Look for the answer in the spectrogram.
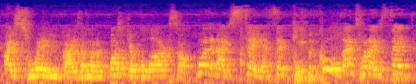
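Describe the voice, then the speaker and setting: A woman's voice: high voice, moderate pace, close to an everyday voice. A woman playing a bossy, menacing female gangster boss in an amateur puppet show, with brash slangy talk. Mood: furious. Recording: roomy, distant mic, faint noise.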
